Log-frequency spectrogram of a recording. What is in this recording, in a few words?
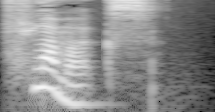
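"flummox", British English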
